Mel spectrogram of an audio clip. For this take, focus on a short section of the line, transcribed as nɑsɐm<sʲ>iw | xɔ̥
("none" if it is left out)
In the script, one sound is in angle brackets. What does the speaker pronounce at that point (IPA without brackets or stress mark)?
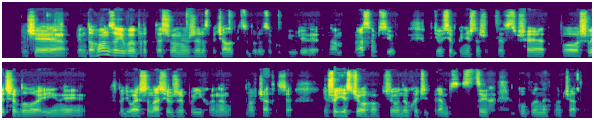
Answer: sʲ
